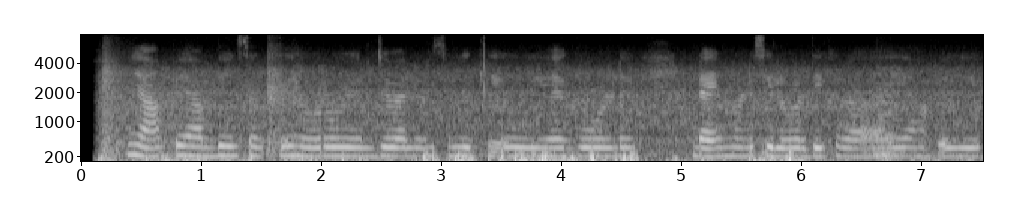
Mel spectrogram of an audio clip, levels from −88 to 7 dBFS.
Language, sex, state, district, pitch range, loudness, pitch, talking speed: Hindi, female, Haryana, Rohtak, 130-205 Hz, -19 LUFS, 205 Hz, 160 wpm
